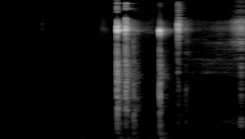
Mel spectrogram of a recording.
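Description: A few sharp plastic clicks and knocks, hand-handled acrylic paint jars being set down and the next one picked up, coming in a quick cluster a little past halfway.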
